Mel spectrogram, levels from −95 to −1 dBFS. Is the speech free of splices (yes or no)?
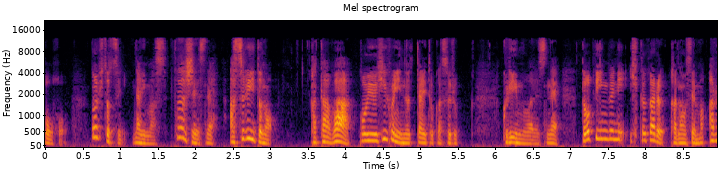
no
